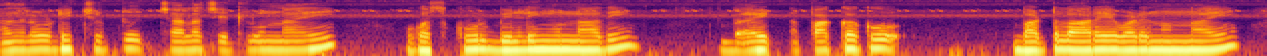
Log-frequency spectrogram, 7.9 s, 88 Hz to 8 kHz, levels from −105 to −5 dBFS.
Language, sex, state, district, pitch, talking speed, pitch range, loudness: Telugu, male, Telangana, Mahabubabad, 150 Hz, 90 wpm, 145-155 Hz, -15 LUFS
